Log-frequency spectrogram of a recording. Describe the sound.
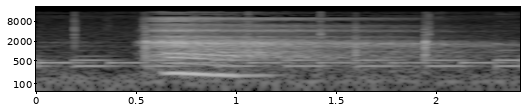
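A slow exhale of breath during a guided breathing exercise: one long, soft, airy breath that swells and then fades, over a faint steady background tone.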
